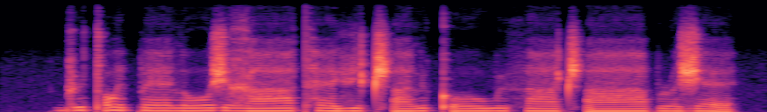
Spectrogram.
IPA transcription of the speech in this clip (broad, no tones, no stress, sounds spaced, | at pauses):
ɡ ʉ tʼ ɔ e̯ p ɛː l oː ʒ ɘ ɣ aː tʰ ɛː vʲ a t͡ʃʼ a l ʉ kʼ oː w ʉ θ aː t͡ʃʼ aː p ɹ ə ʒ ɛː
